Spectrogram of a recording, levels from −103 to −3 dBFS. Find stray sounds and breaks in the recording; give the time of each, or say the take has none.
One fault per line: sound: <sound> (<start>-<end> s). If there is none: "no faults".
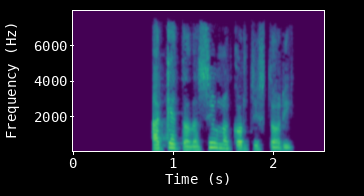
no faults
